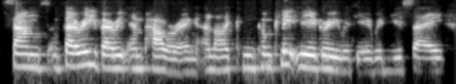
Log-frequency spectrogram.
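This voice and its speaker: Husky-voiced woman podcast host. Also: mid-range voice, fairly even intonation, brisk, dry recording, phone-quality sound. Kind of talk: casual interview chat.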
